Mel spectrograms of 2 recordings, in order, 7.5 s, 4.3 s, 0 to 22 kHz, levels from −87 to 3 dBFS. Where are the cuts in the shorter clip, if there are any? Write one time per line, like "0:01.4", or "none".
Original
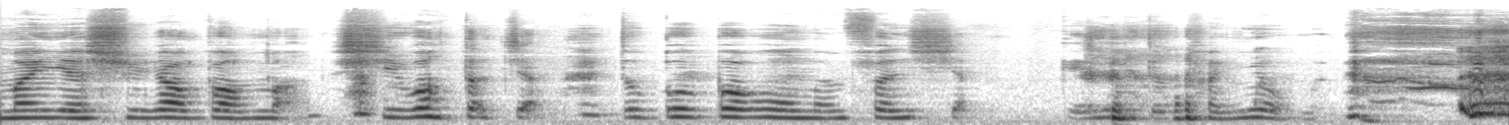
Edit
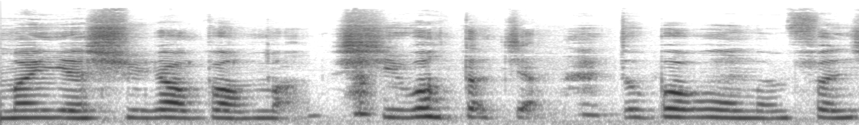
0:03.3

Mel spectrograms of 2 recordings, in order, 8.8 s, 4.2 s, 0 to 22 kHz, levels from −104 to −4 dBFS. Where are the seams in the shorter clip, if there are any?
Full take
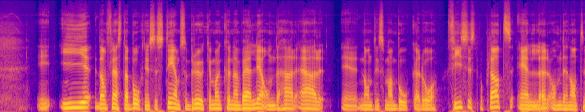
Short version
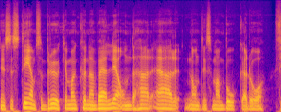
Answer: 0:02.8

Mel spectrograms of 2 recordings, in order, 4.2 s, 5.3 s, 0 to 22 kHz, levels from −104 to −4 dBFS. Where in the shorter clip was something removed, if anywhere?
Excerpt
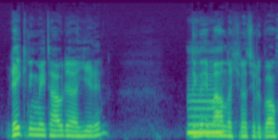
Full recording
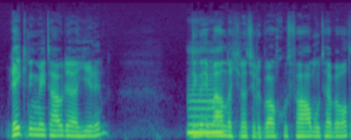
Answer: none

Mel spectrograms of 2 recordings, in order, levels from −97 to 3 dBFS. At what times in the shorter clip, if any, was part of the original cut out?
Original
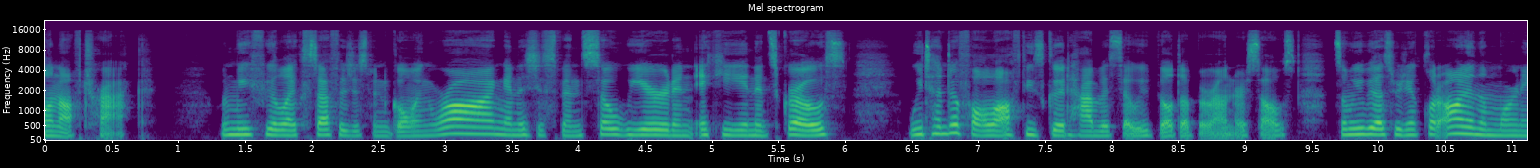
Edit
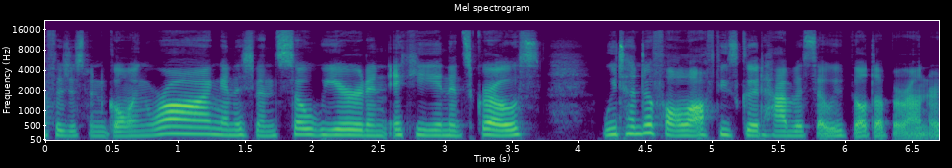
0:01.6

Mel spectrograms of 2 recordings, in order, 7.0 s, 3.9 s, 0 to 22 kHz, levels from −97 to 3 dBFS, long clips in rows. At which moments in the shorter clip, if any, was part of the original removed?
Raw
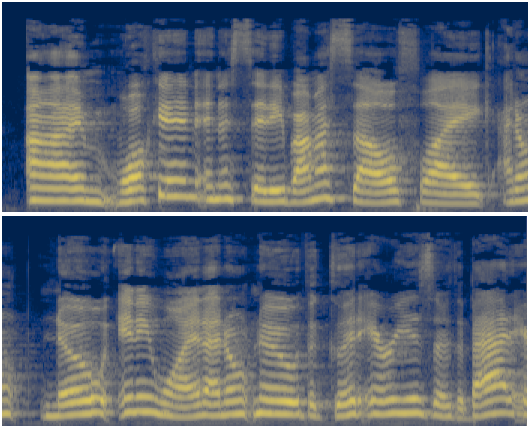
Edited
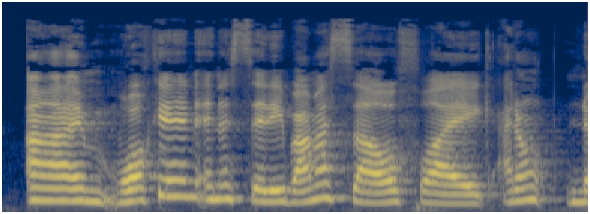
none

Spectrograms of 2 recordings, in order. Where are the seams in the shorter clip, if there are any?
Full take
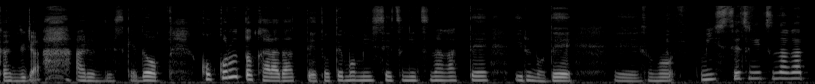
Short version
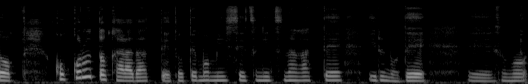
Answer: none

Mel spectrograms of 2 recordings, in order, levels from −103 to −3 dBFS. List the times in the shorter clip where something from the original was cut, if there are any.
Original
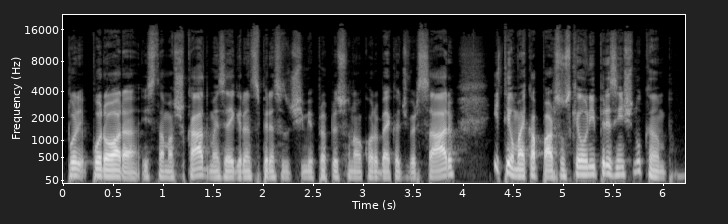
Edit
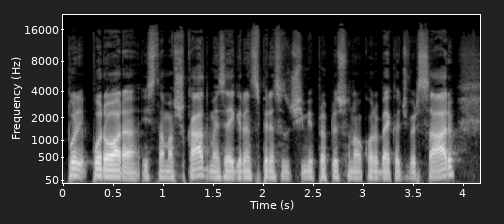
none

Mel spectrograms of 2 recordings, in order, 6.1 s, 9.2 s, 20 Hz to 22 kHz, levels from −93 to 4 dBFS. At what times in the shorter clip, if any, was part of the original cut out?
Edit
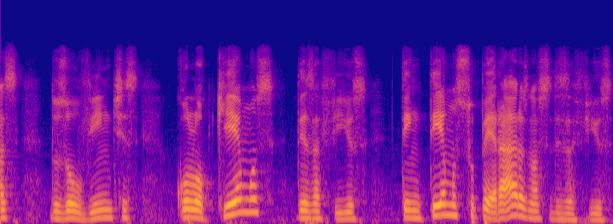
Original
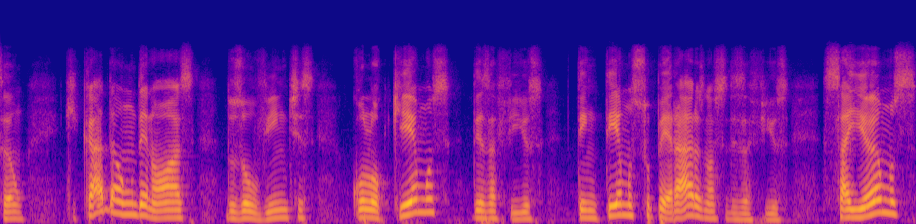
none

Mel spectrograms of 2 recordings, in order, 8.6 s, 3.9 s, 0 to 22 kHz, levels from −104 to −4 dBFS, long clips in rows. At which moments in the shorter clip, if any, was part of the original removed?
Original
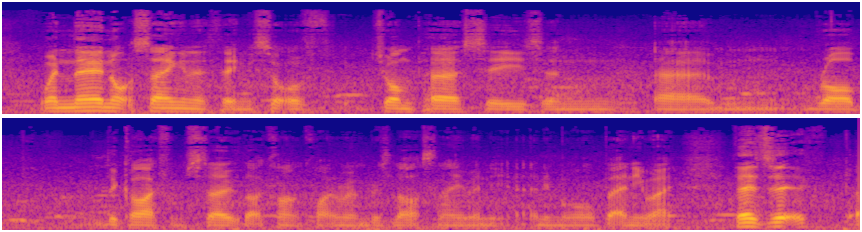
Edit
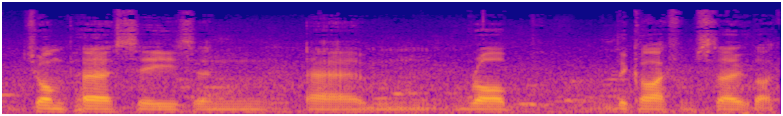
none

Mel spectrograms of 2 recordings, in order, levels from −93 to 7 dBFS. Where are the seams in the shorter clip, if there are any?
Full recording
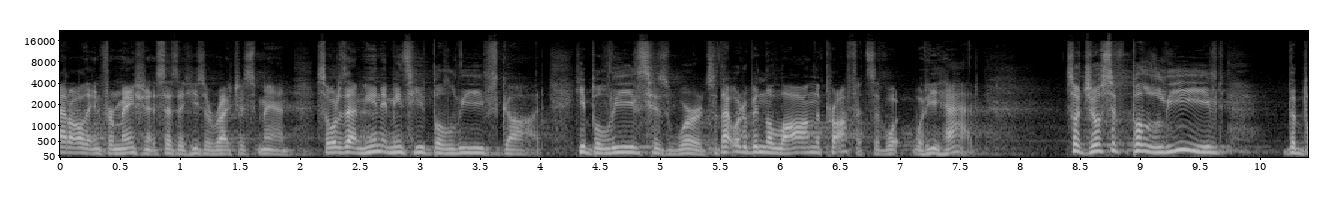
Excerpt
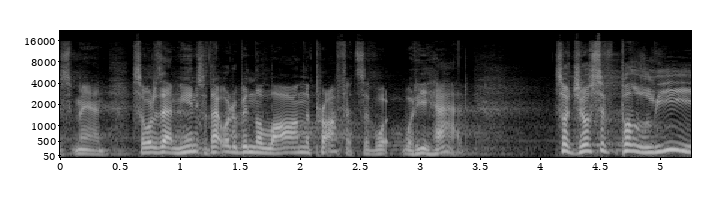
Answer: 0:01.1

